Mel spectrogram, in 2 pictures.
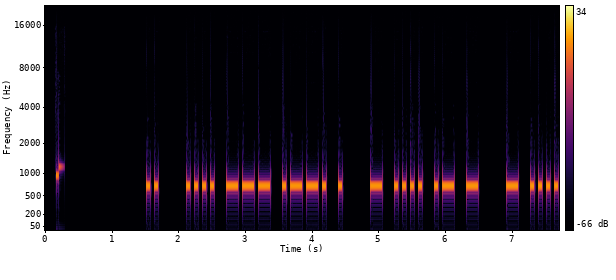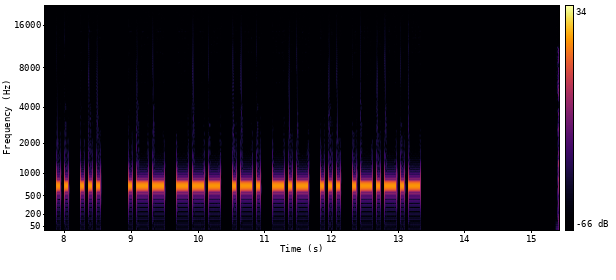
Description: Morse code, heard as a keyed tone, about 21 wpm, 700 Hz. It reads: I HOPE THAT THIS WORKS.
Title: Sentences with 2-Word Phrases - 20wpm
